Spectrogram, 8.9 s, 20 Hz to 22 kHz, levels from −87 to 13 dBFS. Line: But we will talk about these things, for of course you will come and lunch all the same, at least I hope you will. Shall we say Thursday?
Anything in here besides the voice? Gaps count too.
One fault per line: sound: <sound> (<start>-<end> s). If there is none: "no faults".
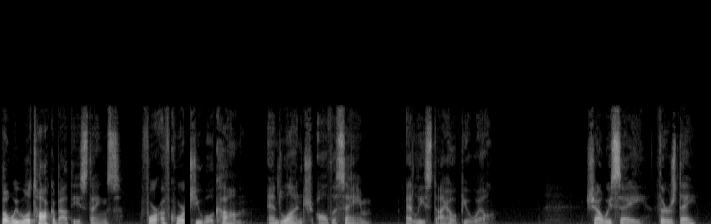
sound: dropout (2.3-2.4 s)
